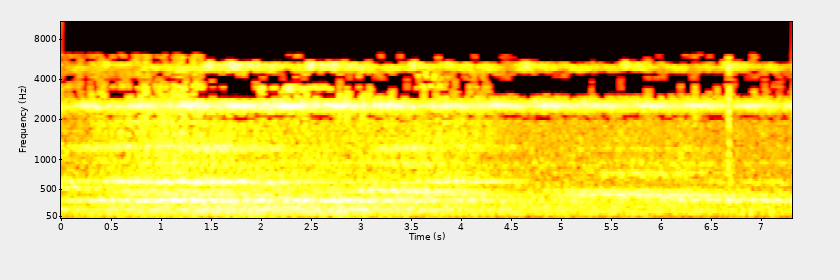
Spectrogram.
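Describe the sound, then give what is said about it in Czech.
A steady, high-pitched chirring drones on throughout, like crickets calling, over a dense low rumble. The sound holds fairly loud and even, with no talking. “Muzika Svrčaka je muzika malih intervalskih raspona, kao muzika srpskog jezika. Naš jezik je bio kao žabe, svrci i fru.”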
